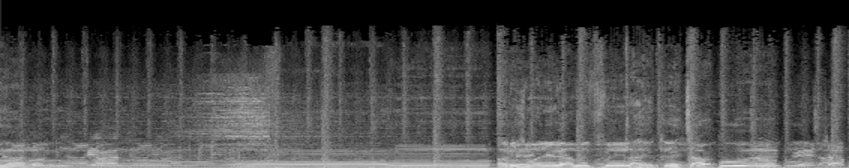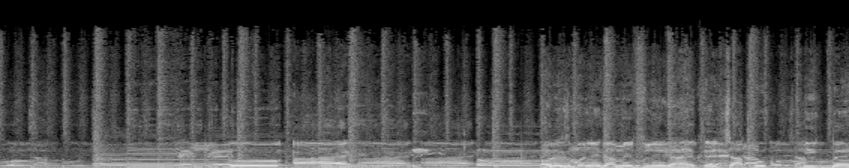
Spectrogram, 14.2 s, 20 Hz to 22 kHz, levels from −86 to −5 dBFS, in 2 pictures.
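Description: No technical faults can be heard anywhere in the clip.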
